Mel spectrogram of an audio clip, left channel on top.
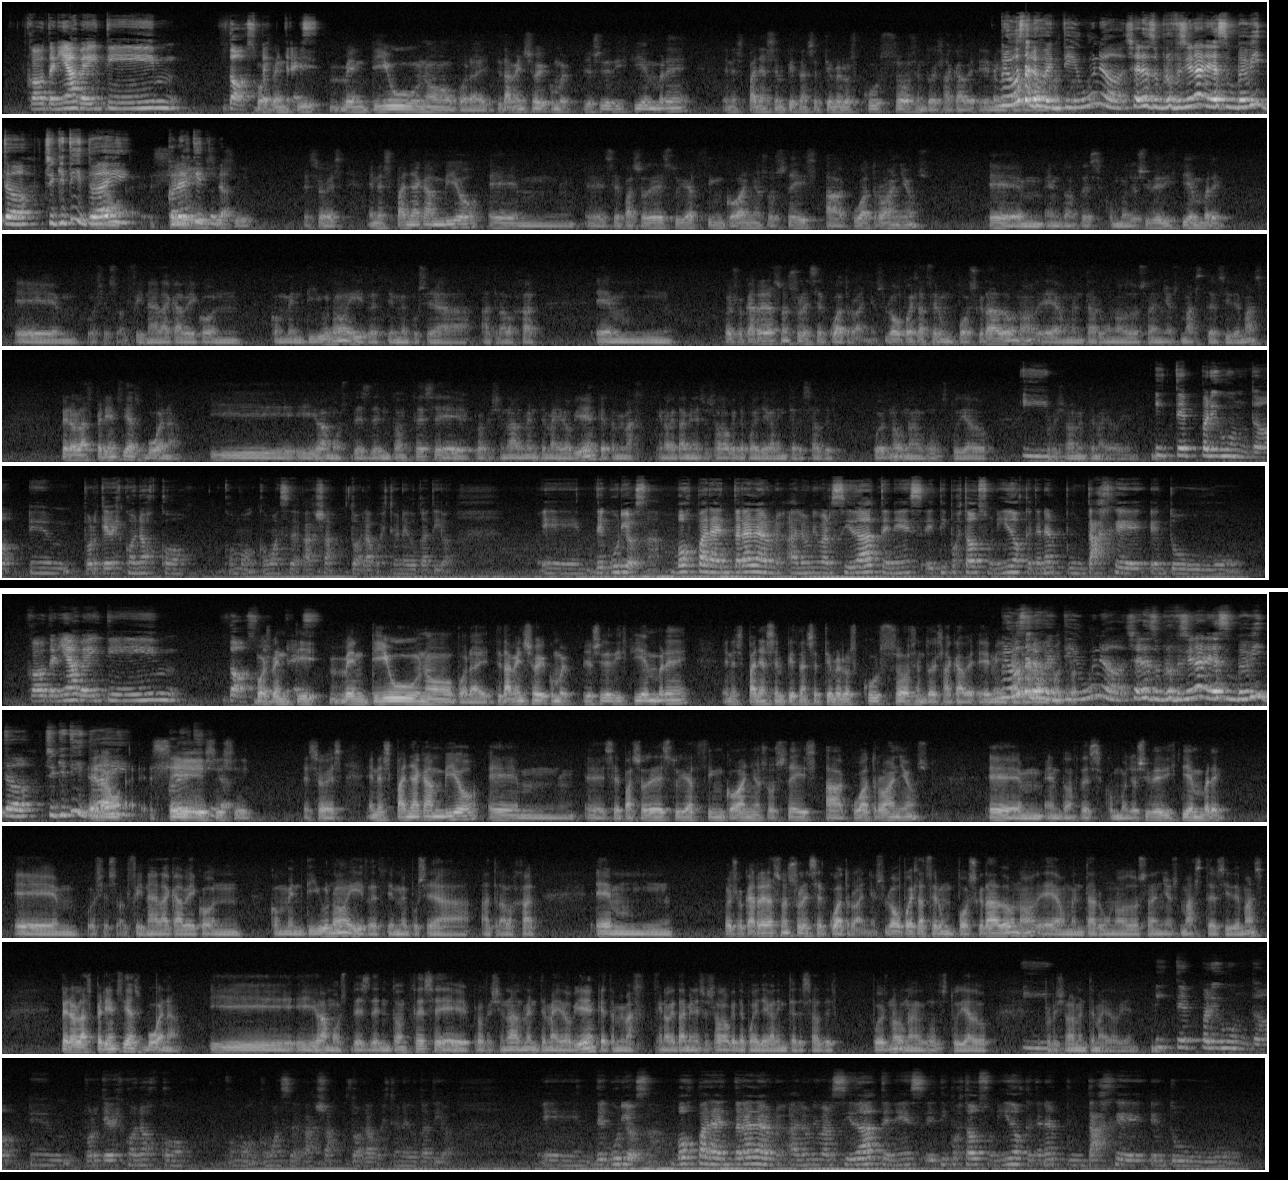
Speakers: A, on the left (about 55°); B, on the right (about 35°).
A: cuando tenías 22,
B: Pues
A: 23.
B: 20 21 por ahí. Yo también soy, como yo soy de diciembre, en España se empiezan en septiembre los cursos, entonces acabé, eh, mi
A: Pero
B: carrera
A: vos a los
B: eran
A: 21
B: cuatro.
A: ya eras un profesional, eras un bebito, chiquitito
B: Era,
A: ahí,
B: sí,
A: con el título.
B: sí, sí, eso es. En España cambió, eh, eh, se pasó de estudiar cinco años o seis a cuatro años. eh, entonces, como yo soy de diciembre, eh, pues eso, al final acabé con, con 21 y recién me puse a, a trabajar em, pues o carreras son, suelen ser cuatro años. Luego puedes hacer un posgrado, ¿no? De aumentar uno o dos años, másters y demás. Pero la experiencia es buena. Y, y, vamos, desde entonces eh, profesionalmente me ha ido bien, que también me imagino que también eso es algo que te puede llegar a interesar después, ¿no? Una vez has estudiado,
A: Y,
B: eh, profesionalmente me ha ido bien.
A: y te pregunto, eh, porque desconozco cómo, cómo es allá toda la cuestión educativa. eh, de curiosa, vos para entrar a, a la universidad tenés eh, tipo Estados Unidos que tener puntaje en tu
